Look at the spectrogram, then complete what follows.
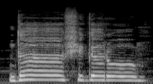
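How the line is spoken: Drawl. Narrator (Russian): протянула тетушка Марта

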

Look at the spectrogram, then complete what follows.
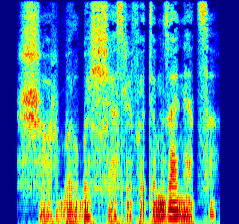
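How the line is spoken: Quiet words into ear. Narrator (Russian): тихонько сказал Даур Лике на ухо

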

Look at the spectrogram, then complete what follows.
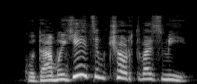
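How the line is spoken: Angry shout. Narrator (Russian): закричал он на таксиста

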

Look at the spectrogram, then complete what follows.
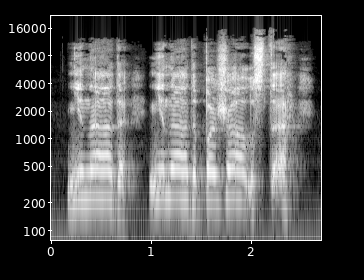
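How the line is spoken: Hoarse wheezing. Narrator (Russian): хрипел он

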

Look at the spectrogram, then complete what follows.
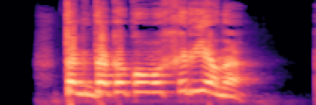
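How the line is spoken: Sharply raised voice. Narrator (Russian): Резко повысила голос Соня

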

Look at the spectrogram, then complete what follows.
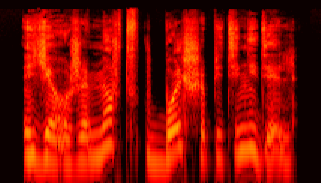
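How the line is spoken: Sharp answer. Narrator (Russian): резко ответил он

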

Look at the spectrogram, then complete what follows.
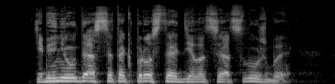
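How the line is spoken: Hoarse smirk. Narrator (Russian): хрипло усмехнулся Ван Микельсон

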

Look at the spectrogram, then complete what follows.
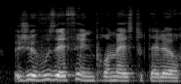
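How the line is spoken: Cold reply. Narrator (French): répondit froidement Matt

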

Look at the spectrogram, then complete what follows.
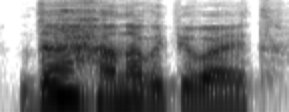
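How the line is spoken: Sighing. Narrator (Russian): фрау вздохнула

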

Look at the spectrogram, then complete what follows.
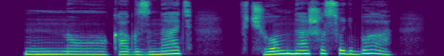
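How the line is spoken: Quiet reply. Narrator (Russian): тихо ответил Хагер

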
